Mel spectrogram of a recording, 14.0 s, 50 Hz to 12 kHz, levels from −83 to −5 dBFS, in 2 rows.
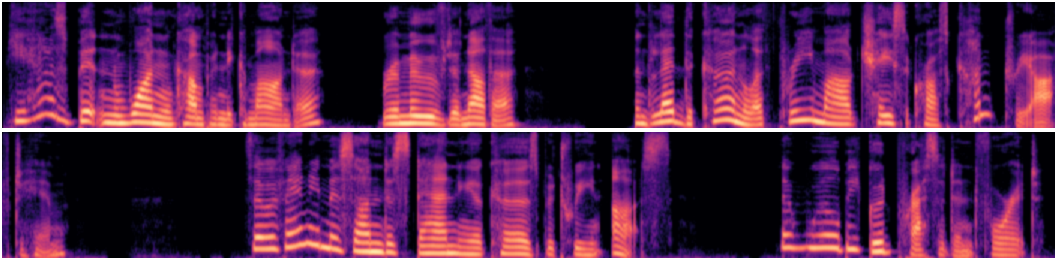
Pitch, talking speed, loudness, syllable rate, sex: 210 Hz, 145 wpm, -19 LUFS, 5.5 syllables/s, female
